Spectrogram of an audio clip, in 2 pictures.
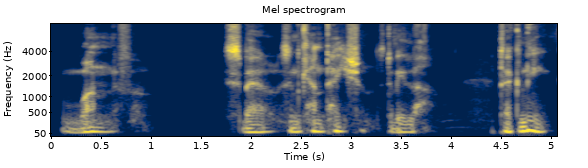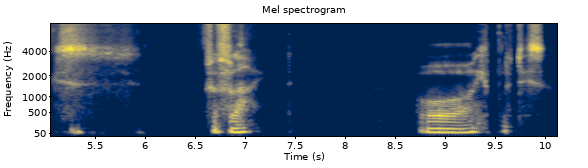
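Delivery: hushed whisper as if sharing a secret; secretive whisper. Acted. Tempting Drew with forbidden magic, whispering. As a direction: let it drop to a conspiratorial whisper.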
